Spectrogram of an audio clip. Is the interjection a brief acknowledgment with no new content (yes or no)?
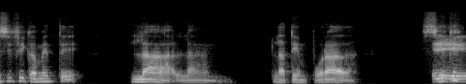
yes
